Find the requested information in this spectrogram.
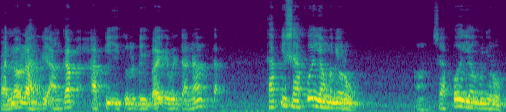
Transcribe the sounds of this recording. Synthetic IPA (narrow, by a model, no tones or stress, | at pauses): kalawlahdiʔa̰ŋɡap̚apiːt̪uləbɪhbaɪk̚dəpaɾit̪anat̪a | t̪apisiapəjaŋməɲuɾʊh | əsiapəjaŋməɲuɾʊh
